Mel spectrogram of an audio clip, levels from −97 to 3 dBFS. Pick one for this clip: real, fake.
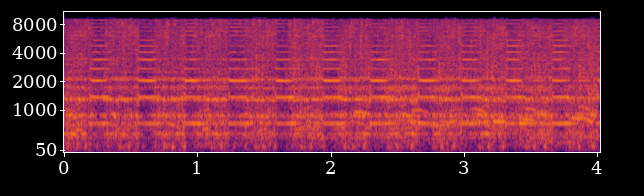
real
